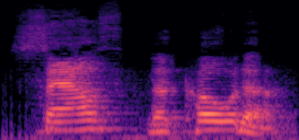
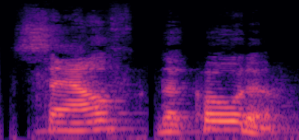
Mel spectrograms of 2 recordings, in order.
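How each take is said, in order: Both takes have the same delivery.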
